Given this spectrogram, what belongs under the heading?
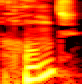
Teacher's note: When you find a voiced consonant at the end of a word, you're going to devoice it. So the D at the end of hond is going to turn into a T sound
